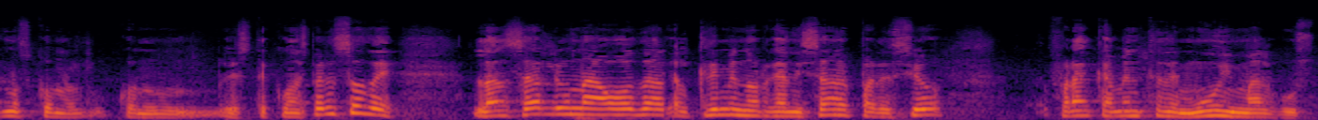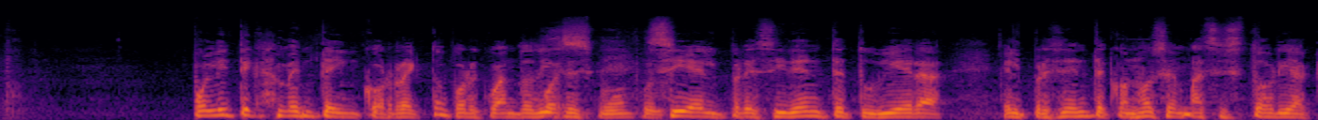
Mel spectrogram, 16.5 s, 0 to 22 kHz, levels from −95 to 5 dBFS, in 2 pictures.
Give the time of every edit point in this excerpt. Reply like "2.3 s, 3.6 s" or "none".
1.9 s, 4.1 s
